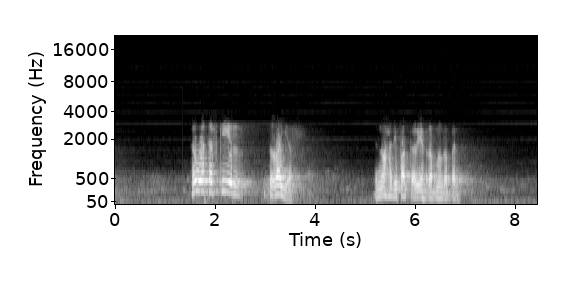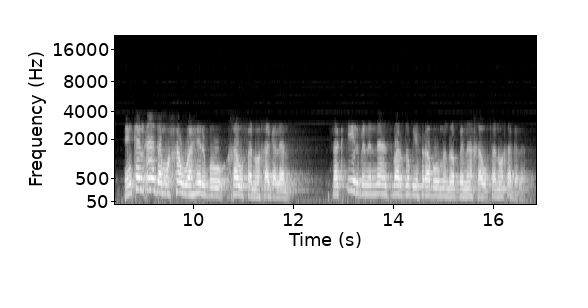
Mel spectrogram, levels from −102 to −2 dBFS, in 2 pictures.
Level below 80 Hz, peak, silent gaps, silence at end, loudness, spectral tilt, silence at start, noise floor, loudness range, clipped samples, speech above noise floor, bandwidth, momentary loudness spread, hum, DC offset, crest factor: -54 dBFS; -2 dBFS; none; 0.15 s; -16 LUFS; -12.5 dB/octave; 1.55 s; -58 dBFS; 6 LU; under 0.1%; 43 dB; 3 kHz; 9 LU; none; under 0.1%; 16 dB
